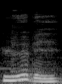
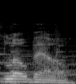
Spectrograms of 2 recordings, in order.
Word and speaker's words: Lobel: I realize he has one of those names with a bunch of different pronunciations. Lobel. Lobel. Lobel. But thankfully, this handy website has author recordings. Hello, I'm Arnold Lobel.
